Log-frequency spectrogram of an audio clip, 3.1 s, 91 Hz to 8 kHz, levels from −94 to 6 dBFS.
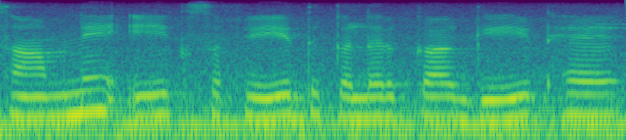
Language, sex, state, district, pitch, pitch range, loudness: Hindi, female, Punjab, Fazilka, 185 Hz, 180-195 Hz, -13 LUFS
